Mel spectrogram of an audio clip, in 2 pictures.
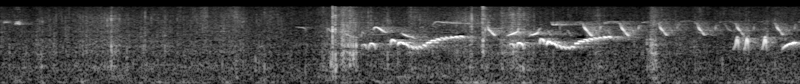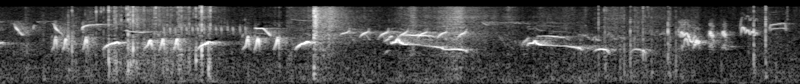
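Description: A songbird sings a long, varied song of fast trills and quick sweeping notes, starting about two seconds in and stopping just before the end. A few sharp clicks sound behind it.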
